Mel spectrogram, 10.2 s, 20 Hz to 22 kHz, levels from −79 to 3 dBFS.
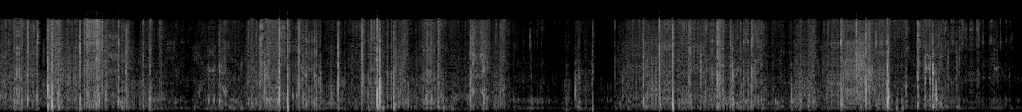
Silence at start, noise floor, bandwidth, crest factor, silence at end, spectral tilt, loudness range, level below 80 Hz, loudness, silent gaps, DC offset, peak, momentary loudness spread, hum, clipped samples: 0 s; -54 dBFS; 16 kHz; 34 dB; 0.1 s; -1.5 dB/octave; 4 LU; -72 dBFS; -32 LUFS; none; under 0.1%; 0 dBFS; 18 LU; none; under 0.1%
